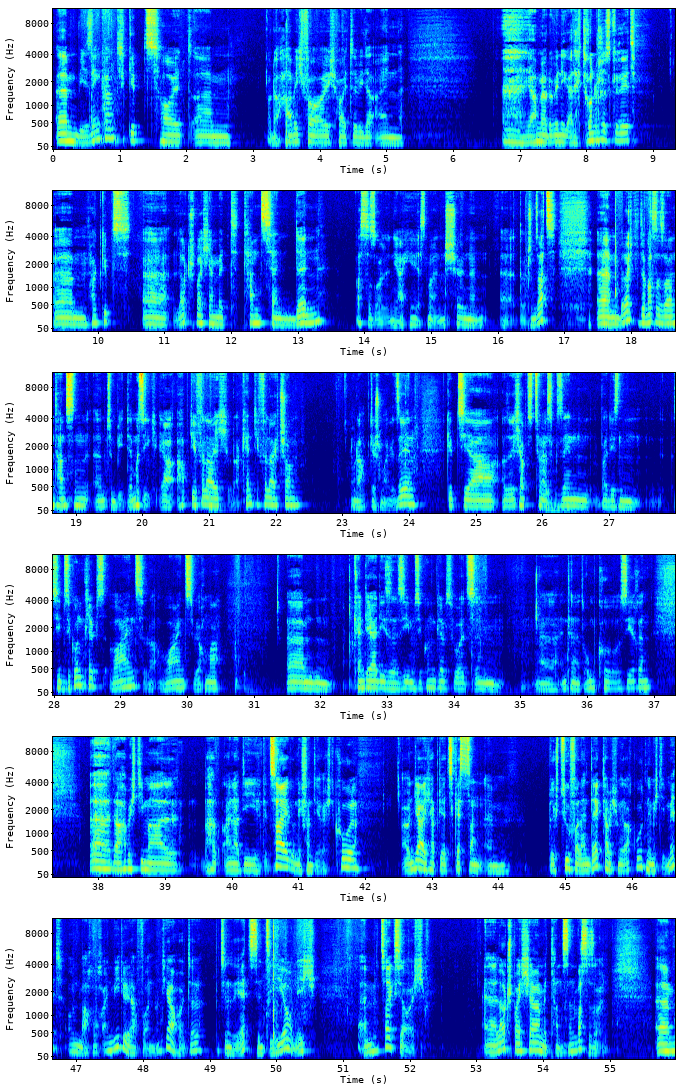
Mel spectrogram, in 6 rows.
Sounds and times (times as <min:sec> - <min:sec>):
Speech: 0:00.0 - 0:05.3, 0:06.8 - 0:22.4, 0:23.0 - 0:30.6, 0:31.4 - 0:37.0, 0:37.8 - 0:50.6, 0:51.2 - 0:52.4, 0:53.0 - 0:55.0, 0:55.7 - 0:55.9.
